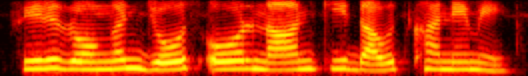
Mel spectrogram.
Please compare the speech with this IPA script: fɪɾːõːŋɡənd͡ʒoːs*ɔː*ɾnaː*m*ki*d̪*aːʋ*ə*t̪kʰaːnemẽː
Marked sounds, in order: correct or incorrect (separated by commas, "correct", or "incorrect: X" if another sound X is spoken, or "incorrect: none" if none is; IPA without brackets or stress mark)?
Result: correct, incorrect: n, correct, correct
